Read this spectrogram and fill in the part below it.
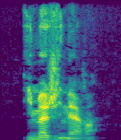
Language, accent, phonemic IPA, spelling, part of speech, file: French, France, /i.ma.ʒi.nɛʁ/, imaginaire, adjective / noun, LL-Q150 (fra)-imaginaire.wav
- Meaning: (adjective) 1. imaginary (created by and existing only in the imagination) 2. imaginary; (noun) 1. imagination 2. imaginary number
